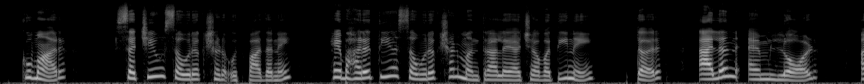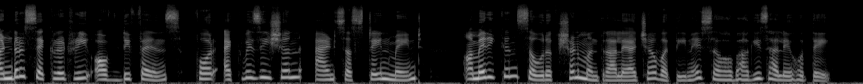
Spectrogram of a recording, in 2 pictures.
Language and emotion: Marathi, neutral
